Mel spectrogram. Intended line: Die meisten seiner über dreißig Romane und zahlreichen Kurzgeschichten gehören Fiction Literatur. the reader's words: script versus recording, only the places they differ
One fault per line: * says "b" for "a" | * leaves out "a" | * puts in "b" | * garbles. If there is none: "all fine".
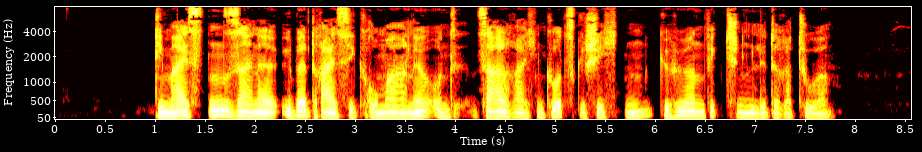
all fine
